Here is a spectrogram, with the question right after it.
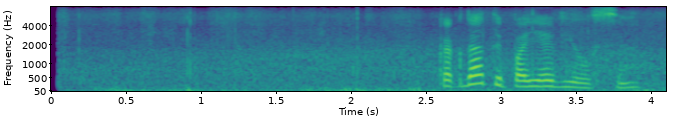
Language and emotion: Russian, neutral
